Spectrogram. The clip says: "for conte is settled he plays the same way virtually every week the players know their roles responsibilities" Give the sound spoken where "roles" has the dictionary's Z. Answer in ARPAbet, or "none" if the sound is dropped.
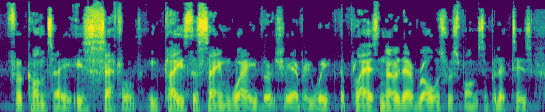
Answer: Z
